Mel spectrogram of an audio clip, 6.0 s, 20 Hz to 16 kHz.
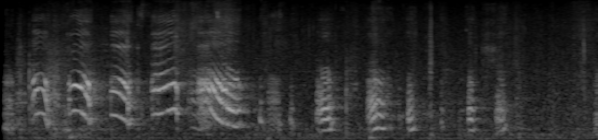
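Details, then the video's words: Ten-day-old Labrador Retriever puppies squealing and whining indoors: a quick run of high, wavering, arched cries packed into the first two and a half seconds, then shorter, softer whimpers spaced out after a pause. "Labrador puppy's: 10 dagen oud"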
